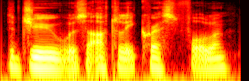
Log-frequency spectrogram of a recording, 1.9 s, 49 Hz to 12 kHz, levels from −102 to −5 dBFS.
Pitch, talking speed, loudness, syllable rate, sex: 115 Hz, 160 wpm, -18 LUFS, 5.2 syllables/s, male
